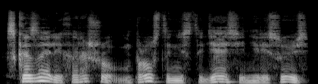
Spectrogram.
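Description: A man's voice: lowish voice, big pitch swings, normal speed, a little mellow, husky, dry recording, clean studio sound, voice pushed up. A man voicing a friendly, inquisitive young man in a classic novel audiobook, probing and earnest. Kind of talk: audiobook character reading.

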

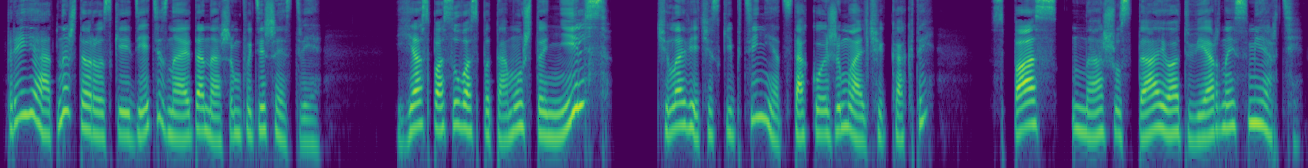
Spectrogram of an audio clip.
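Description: A woman voicing a stern, wise old female wild goose who leads her flock, speaking loudly and with measured authority. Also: medium pitch, expressive, dry recording, studio quality. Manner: commanding, loud and measured. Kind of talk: audiobook character voice.

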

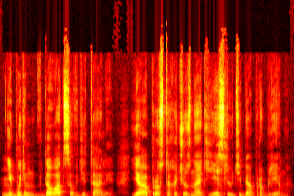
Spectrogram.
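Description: A man voicing a calm, measured husband in an audiobook, speaking earnestly and carefully. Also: fairly high pitch, voice pushed up. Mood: earnest, probing.

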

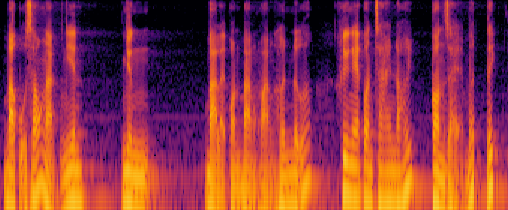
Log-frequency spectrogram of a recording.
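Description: A man narrating a serialized novel in an expressive, dramatic storytelling manner. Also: medium pitch, normal speed. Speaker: audiobook narrator. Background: faint background music.

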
